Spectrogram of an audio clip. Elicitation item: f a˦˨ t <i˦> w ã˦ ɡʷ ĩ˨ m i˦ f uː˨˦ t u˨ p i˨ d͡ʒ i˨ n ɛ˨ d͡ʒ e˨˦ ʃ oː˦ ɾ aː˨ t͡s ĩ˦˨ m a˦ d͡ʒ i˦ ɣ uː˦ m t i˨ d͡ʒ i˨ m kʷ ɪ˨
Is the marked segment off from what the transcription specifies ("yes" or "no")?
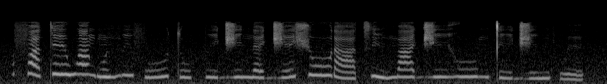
yes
